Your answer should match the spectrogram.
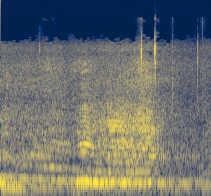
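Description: A car engine running, its sound swelling and rising in pitch for about a second near the middle.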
